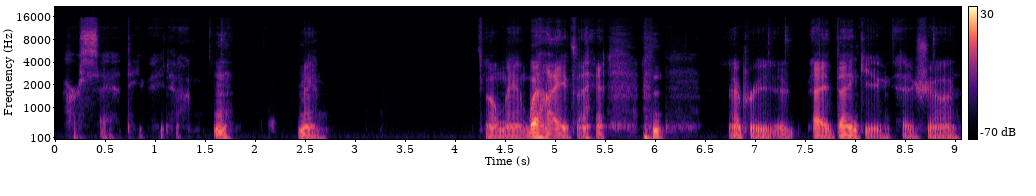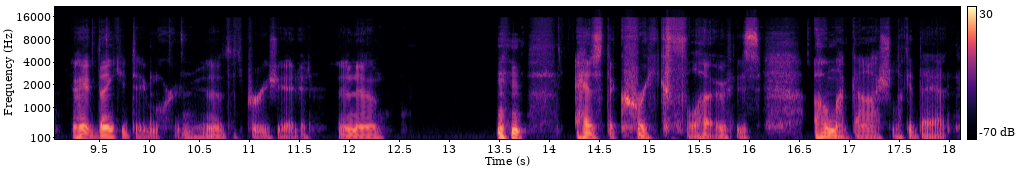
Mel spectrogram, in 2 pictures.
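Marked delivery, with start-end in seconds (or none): 0.1-2.7 soft, hushed whisper of fake grief; mock-mournful whisper. 14.3-16.1 slow, dramatic soap opera title read; drawn out like a TV drama announcer. Pretend. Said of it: "great soap opera".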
